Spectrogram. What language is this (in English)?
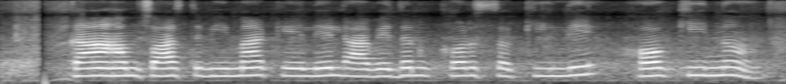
Magahi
